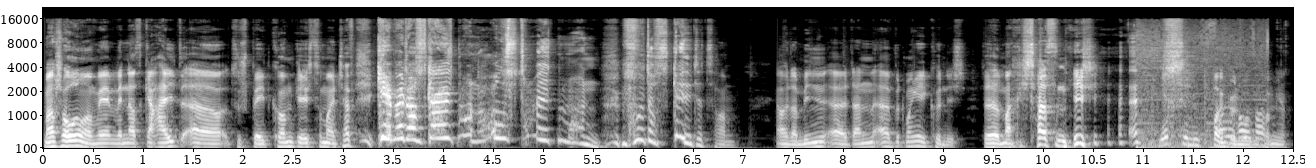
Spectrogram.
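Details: Adult male speaker; typical speech.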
